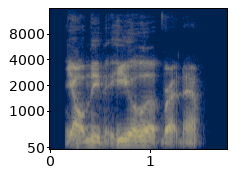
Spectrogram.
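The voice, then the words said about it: Imitates another person's voice. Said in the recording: “my Mahogany Cola impression”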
